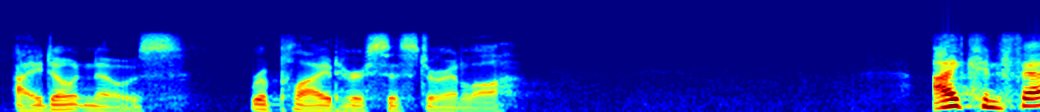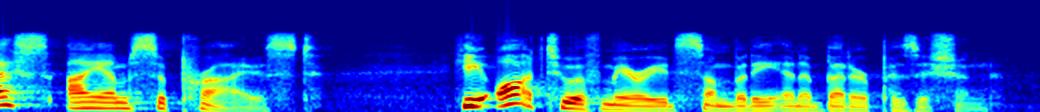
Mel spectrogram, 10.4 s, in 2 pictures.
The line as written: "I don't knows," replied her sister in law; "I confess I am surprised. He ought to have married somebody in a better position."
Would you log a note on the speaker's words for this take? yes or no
no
